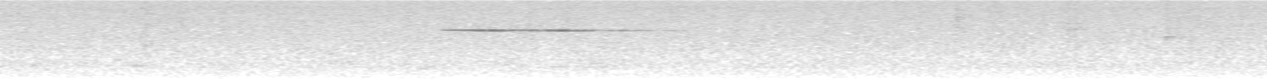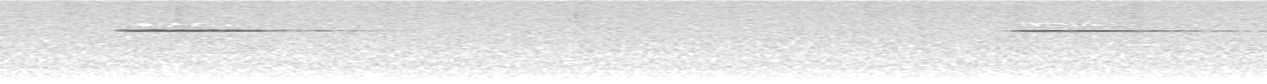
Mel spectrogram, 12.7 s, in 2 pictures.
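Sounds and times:
quiet hiss: 0.0s - 12.6s
White's thrush whistle: 2.2s - 3.4s, 6.9s - 8.2s, 11.4s - 12.6s.

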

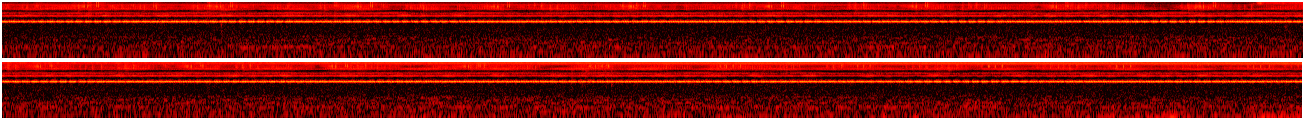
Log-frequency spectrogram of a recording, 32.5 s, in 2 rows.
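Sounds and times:
high-pitched chirping from other insects: 0.2s - 32.5s
Japanese tree cricket trilling: 14.3s - 32.5s.

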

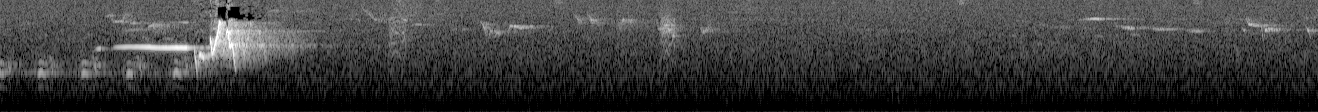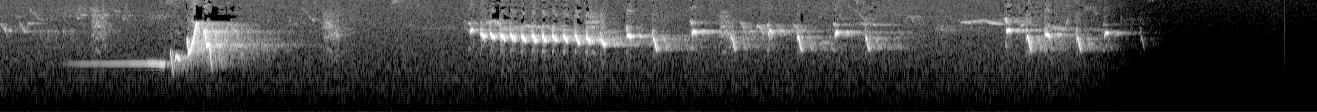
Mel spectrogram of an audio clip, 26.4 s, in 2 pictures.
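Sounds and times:
Japanese bush warbler singing: 0.0s - 7.2s, 10.4s - 16.7s, 17.8s - 24.7s.

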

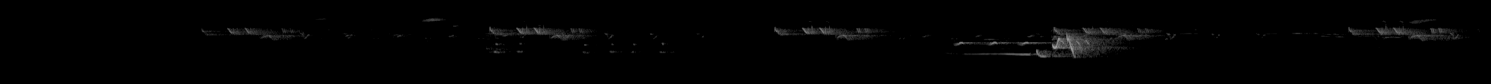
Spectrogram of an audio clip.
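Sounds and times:
Japanese thrush singing clear high whistled phrases: 4.2s - 14.7s.

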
